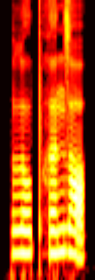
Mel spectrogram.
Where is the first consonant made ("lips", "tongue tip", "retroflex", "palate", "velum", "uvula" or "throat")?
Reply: tongue tip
